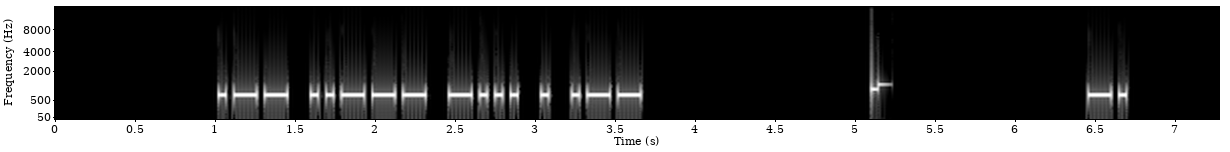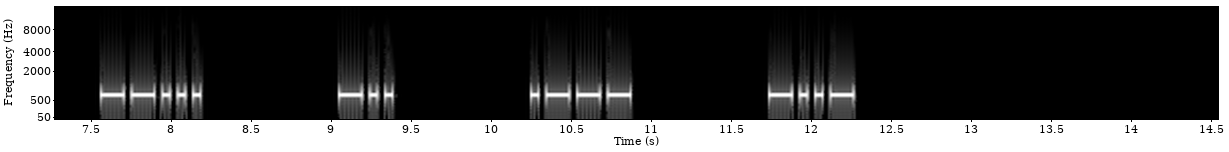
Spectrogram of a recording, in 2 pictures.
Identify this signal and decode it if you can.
Morse code, heard as a keyed tone, about 25 wpm, spaced as for 13 wpm, 700 Hz. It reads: W2BEW N7DJX
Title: USA Call Signs - 5 Characters - 6x Character Spacing - 25wpm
